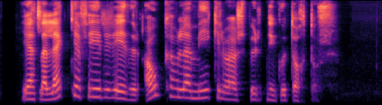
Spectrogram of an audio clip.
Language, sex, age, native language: Icelandic, female, 50-59, Icelandic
